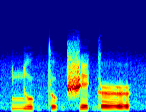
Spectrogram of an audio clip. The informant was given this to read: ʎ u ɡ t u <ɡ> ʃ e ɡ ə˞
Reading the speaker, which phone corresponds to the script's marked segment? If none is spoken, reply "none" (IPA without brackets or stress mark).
ɡ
